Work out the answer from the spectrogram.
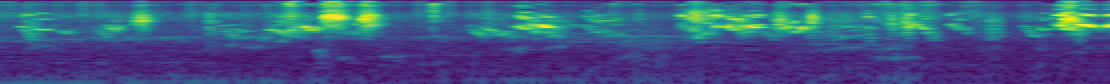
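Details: Budgies warble and chatter continuously in high, twittering, scratchy phrases with quick rising and falling notes, plus sharp squeaks, over a faint low hum.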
